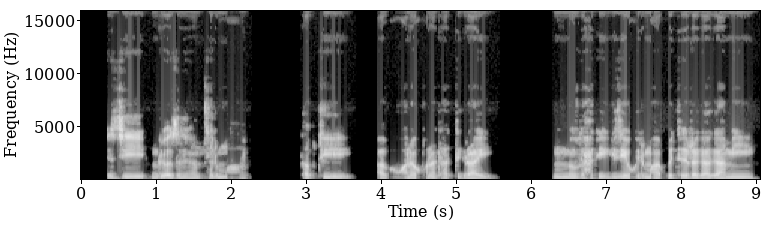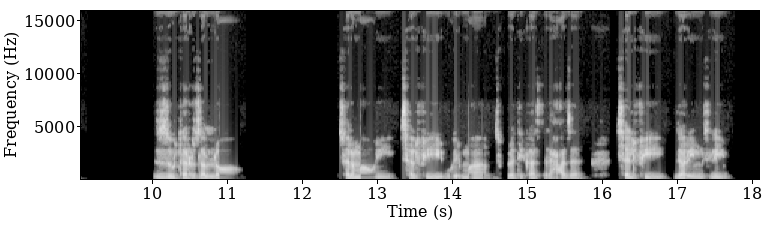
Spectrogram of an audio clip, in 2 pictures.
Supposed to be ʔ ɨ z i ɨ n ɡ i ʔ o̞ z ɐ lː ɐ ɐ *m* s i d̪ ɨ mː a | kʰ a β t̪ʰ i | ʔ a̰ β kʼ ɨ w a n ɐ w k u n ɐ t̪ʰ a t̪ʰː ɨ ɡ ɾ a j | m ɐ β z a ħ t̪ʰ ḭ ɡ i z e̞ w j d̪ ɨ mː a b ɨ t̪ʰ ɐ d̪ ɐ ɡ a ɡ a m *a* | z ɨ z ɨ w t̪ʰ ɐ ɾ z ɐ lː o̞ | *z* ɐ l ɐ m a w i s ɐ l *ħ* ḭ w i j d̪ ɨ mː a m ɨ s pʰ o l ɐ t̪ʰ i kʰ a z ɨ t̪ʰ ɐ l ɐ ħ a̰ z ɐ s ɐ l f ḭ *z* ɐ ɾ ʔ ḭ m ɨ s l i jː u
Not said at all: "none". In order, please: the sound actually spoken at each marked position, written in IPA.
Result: m, i, s, f, z

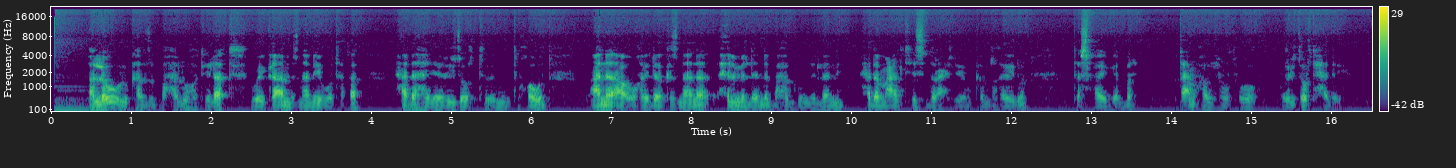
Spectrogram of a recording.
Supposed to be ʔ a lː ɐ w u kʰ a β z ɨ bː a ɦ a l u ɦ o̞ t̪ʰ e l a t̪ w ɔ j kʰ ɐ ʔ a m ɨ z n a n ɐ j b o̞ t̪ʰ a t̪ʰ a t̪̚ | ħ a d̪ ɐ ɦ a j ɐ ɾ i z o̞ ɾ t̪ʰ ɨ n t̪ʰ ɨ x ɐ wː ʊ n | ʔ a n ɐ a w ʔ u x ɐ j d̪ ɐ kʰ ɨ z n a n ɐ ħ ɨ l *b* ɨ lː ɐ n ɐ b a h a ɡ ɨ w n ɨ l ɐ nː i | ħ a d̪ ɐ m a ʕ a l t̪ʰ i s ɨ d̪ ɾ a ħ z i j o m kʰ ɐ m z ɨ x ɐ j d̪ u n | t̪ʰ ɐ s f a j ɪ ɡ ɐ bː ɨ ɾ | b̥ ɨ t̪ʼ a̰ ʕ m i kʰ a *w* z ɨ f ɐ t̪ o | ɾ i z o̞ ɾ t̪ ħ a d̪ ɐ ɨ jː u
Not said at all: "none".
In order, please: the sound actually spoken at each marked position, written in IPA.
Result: m, β

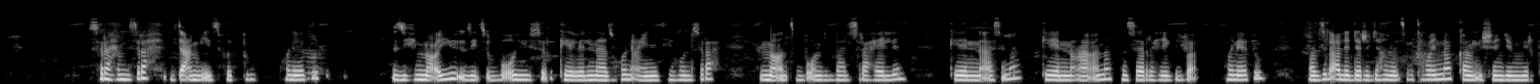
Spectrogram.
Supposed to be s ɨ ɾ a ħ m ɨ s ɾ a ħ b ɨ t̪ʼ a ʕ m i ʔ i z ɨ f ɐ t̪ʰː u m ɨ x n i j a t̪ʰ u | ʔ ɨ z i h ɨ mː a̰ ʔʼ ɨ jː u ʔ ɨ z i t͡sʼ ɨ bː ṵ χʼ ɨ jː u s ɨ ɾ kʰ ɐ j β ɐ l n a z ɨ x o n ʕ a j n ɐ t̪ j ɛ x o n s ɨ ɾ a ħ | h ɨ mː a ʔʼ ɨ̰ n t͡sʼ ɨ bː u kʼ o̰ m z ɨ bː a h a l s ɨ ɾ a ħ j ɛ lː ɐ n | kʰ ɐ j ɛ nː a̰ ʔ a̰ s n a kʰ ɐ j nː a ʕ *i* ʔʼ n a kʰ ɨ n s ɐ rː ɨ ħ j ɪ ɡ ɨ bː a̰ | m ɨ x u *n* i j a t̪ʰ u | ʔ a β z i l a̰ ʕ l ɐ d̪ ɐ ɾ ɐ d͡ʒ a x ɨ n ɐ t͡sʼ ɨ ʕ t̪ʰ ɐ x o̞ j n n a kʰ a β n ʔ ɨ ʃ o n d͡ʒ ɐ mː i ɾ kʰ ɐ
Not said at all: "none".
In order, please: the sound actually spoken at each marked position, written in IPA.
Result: a, n

